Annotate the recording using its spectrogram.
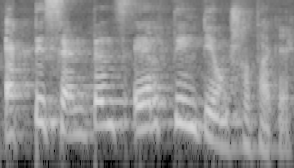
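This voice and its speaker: A man with a Bangladeshi accent teaches a grammar class. His voice sits high, and it bounces around an echoey classroom. He keeps repeating himself and asks the students question after question. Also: very animated, brisk, mellow, slight background noise. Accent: Bangladeshi Bengali. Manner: repetitive, quizzing students with rhetorical questions; spells words out letter by letter. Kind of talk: classroom lecture.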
